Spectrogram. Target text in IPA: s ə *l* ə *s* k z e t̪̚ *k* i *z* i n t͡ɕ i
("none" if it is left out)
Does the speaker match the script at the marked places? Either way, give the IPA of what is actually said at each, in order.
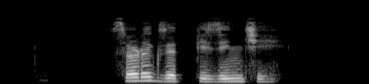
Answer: ɽ, none, p, z

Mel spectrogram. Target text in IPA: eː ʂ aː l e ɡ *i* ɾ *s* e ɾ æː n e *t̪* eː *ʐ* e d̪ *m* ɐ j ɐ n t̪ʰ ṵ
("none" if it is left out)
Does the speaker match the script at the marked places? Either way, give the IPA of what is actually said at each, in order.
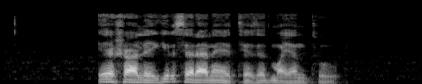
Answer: i, s, t̪ʰ, z, m

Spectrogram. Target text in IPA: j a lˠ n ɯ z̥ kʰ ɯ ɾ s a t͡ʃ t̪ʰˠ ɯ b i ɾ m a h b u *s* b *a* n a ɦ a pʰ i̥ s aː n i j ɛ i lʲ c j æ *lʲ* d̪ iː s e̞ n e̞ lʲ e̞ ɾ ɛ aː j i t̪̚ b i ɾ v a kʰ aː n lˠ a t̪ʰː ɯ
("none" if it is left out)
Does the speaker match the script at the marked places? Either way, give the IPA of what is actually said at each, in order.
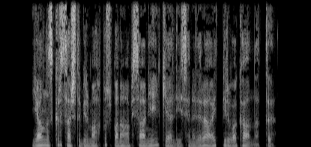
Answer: s, a, lʲ

